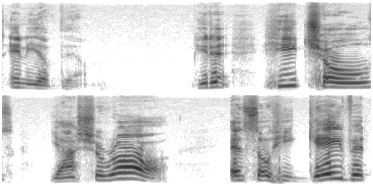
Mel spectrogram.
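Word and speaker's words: ישראל: They like to say Israel. You know, he changed his name from Jacob to Israel, pronounced Yasharal.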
